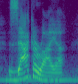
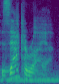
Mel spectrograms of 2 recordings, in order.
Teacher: effectively turning the A sound of names like Zachariah, as found recorded in the Septuagint, into an E sound we now see recorded as Zechariah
